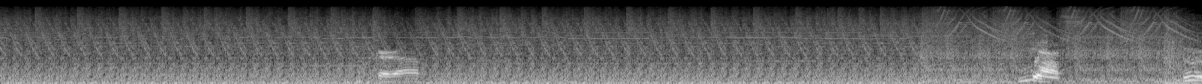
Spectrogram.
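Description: Rapid electronic gunfire rattles steadily.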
